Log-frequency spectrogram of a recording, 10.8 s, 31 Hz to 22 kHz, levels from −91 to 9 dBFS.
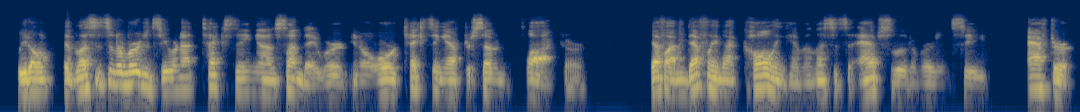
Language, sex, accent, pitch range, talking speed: English, male, American, 100-120 Hz, 180 wpm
